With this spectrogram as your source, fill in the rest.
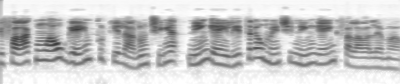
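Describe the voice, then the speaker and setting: Fairly high in pitch, a woman speaks at a fairly quick pace with lively intonation. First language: German (speaking Portuguese). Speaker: geriatric doctor. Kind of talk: radio interview. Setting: radio studio.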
